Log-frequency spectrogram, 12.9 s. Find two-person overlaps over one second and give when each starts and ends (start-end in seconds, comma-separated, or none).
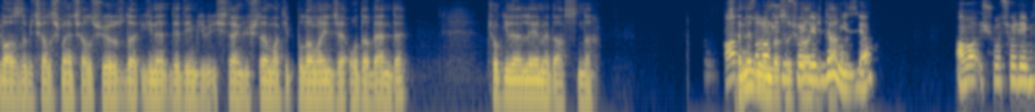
9.1-10.7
